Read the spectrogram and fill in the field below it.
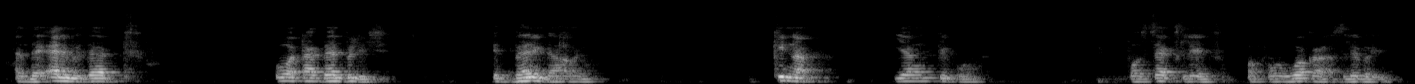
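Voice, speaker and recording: A man talks very slowly in a fairly high, somewhat breathy voice with flat, monotone intonation. Long pauses come often, and room echo is audible. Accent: South Sudanese. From South Sudan. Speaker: war refugee speaker. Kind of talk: school talk to students. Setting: school assembly, livestreamed.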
